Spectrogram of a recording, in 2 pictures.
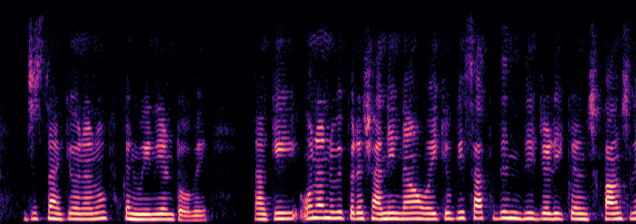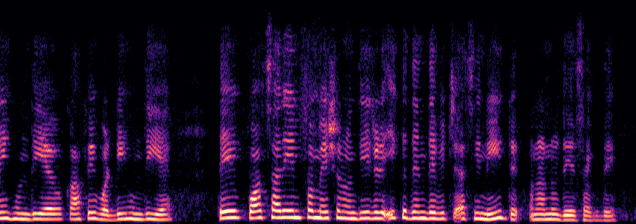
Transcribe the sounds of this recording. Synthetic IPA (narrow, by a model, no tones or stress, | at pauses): d͡ʒɪst̪ɾãːkɪʊnãːnũːkənʋiːnijəɳʈɦoːʋeː | t̪ãːkɪʊ̰nãːnũːʋiːpəɾeːʃaːniːnãːɦoːeːkjõːk̬ɪsət̪d̪ɪnd̪iːd͡ʒeːɽiːkaːʊnslɪ̃ŋɡɦʊnd̪iːɛːoːkaːfiːʋəɖiːɦʊnd̪iːɛː | t̪eːbɔːt̪saːɾiːɪnpʰɔːɾmeːʃənɦʊ̃nd̪iːɛːd͡ʒeːɽiːɪkd̪ɪnd̪eːʋɪt͡ʃə̰sĩːnĩːd̪ʊnãːnũːd̪eːsəkd̪eː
